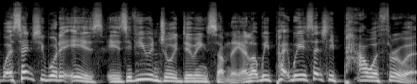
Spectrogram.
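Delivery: happy, cheerful tone, pitched way up. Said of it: "if I say this in a happy tone".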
